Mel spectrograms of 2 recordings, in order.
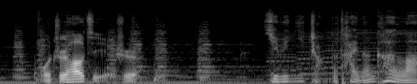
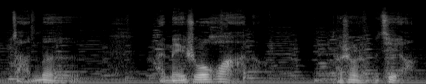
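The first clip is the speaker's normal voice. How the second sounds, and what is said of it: Quiet, hushed voice. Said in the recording (Chinese): “小声的”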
